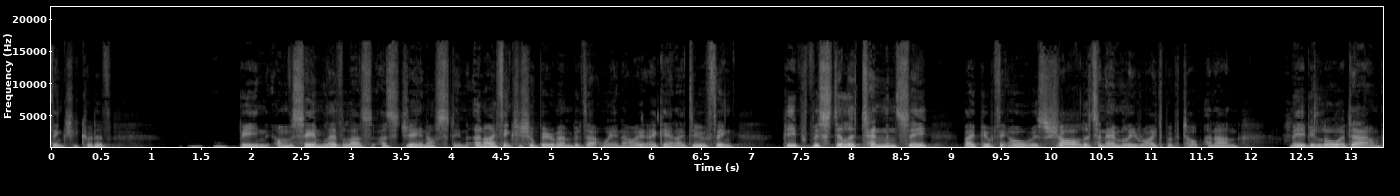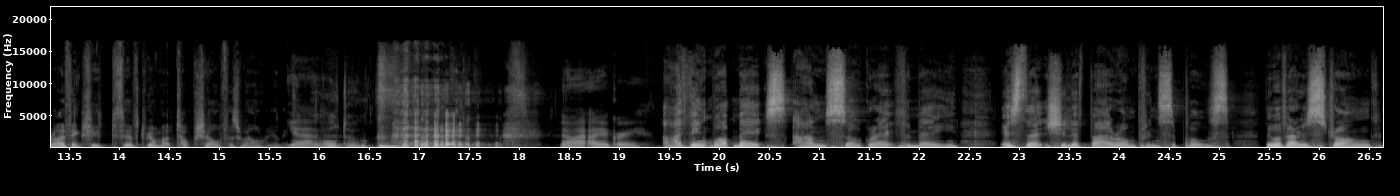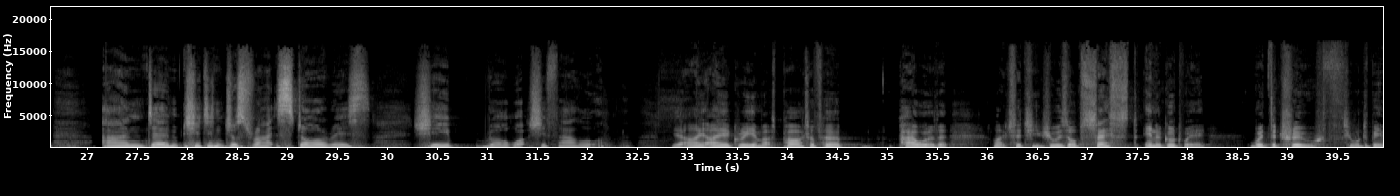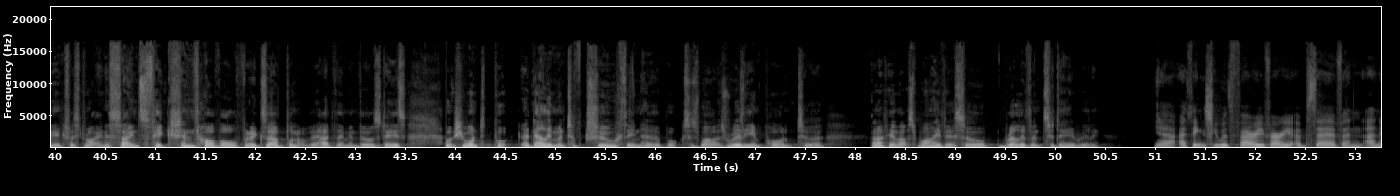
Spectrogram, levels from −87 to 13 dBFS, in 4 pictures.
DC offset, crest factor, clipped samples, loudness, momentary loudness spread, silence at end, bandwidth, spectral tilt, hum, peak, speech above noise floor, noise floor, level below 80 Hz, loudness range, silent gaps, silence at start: under 0.1%; 20 dB; under 0.1%; -30 LUFS; 13 LU; 0 s; 16.5 kHz; -5 dB/octave; none; -10 dBFS; 41 dB; -71 dBFS; -64 dBFS; 5 LU; 50.86-50.97 s; 0 s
